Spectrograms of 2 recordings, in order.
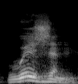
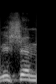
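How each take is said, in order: First: The middle consonant is a voiced 'zh' sound. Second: The middle consonant is a voiceless 'sh' sound. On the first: The speaker calls it right. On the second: The speaker calls it wrong.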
